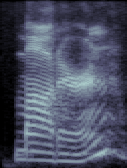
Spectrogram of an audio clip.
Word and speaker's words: modern: And so in the word modern, we have first syllable stress, modern. And the letter O is going to say the ah sound.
